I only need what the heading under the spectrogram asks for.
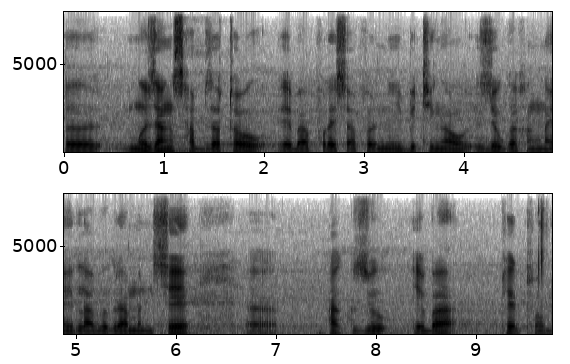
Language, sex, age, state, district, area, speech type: Bodo, male, 18-30, Assam, Chirang, rural, spontaneous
